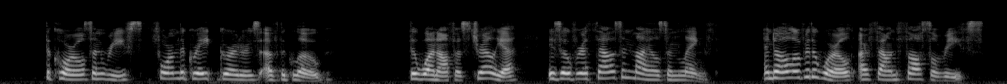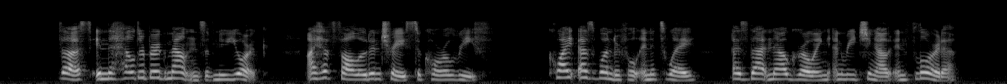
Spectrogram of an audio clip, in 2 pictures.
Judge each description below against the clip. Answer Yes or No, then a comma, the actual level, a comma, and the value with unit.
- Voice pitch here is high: Yes, high, 235 Hz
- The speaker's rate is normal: Yes, average, 185 wpm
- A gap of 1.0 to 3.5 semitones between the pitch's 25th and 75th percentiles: No, average, 4.1 semitones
